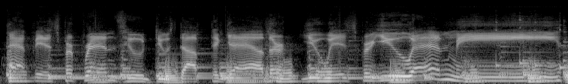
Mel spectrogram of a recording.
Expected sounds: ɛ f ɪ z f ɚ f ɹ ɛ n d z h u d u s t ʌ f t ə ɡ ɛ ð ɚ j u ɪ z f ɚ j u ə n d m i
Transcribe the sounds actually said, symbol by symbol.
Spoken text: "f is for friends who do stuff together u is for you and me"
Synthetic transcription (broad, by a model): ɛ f ɪ z f ɚ f ɹ ɛ n d z h u d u s t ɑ p t ə ɡ ɛ ð ɚ j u ɪ z f ɚ j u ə n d m i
